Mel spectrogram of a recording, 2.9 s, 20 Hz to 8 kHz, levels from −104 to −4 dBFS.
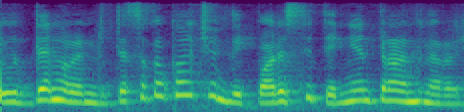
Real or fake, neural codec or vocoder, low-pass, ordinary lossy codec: fake; codec, 16 kHz, 1 kbps, FunCodec, trained on LibriTTS, 50 frames a second; 7.2 kHz; Opus, 64 kbps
